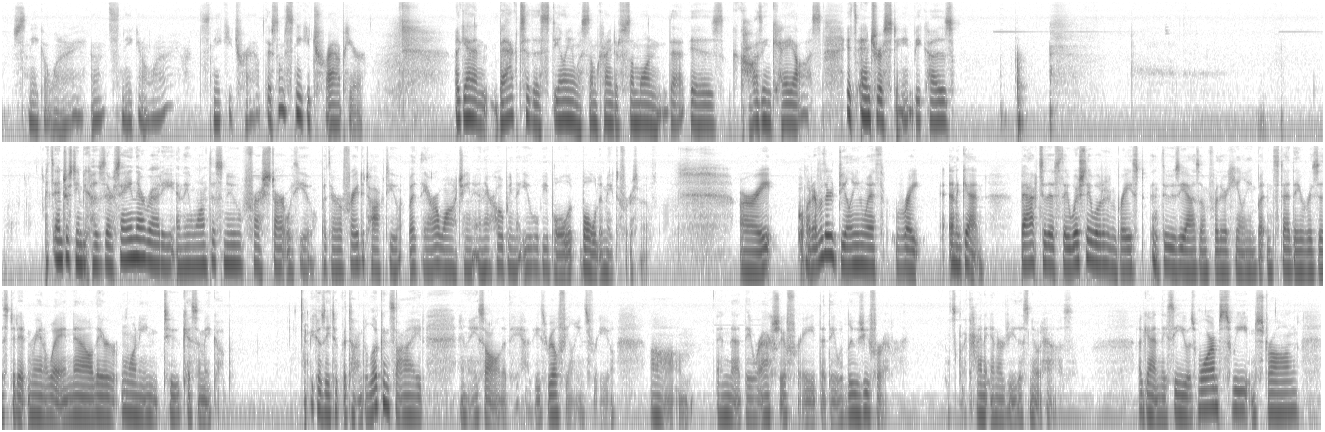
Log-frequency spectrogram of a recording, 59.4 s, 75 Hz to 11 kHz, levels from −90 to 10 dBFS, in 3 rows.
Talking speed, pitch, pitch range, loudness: 160 wpm, 135 Hz, 120-155 Hz, -36 LUFS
